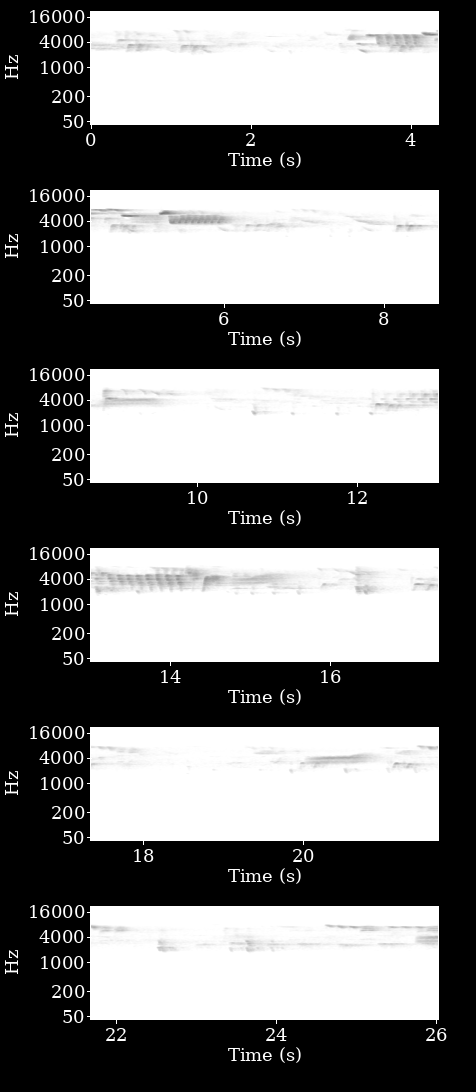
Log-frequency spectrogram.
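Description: Faint songbird chorus: several birds singing and calling in short chirps and rapid trills, with the loudest song bouts about three to six seconds in and again around twelve to fifteen seconds in.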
